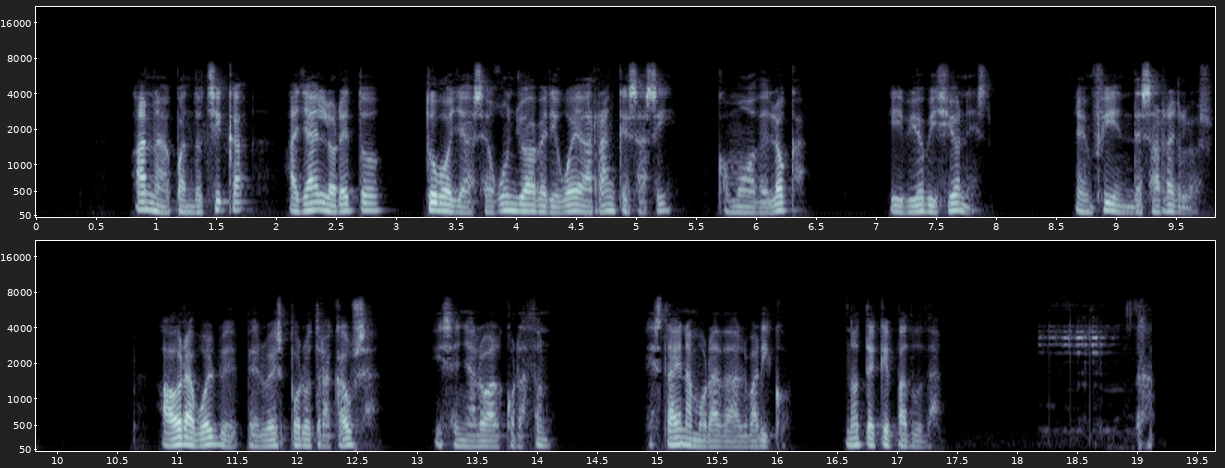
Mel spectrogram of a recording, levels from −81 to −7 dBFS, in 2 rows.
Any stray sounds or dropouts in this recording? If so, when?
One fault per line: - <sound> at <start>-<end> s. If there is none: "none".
- laugh at 18.2-19.2 s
